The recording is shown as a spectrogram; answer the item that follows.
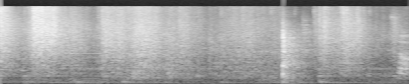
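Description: Sheet of baking parchment rustling and crinkling as it is unfolded and shaken out, with one sharp crackle near the end.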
